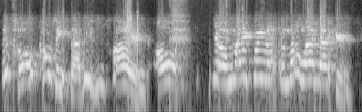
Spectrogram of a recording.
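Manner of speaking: real exasperated high-pitched yelling, laughing in disbelief; crashing out. Real, not acted. Caller ranting to host about the coaching, exasperated yelling. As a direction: rant at the top of your voice, half laughing, half crying. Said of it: "never seen Cam crash out like that".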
